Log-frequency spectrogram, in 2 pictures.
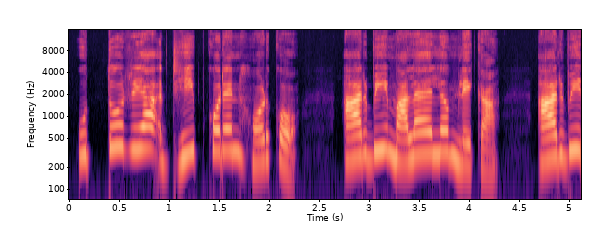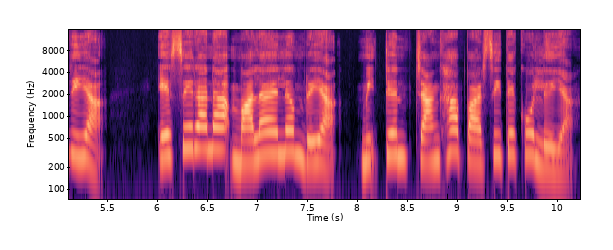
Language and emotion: Santali, neutral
